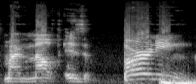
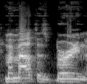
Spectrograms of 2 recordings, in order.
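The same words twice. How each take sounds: First: Slow, louder, mouth on fire; mouth burning from spicy food. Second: Said in the usual way. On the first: Real, not acted. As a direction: drag it out through spicy heat. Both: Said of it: "but I got noodles".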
